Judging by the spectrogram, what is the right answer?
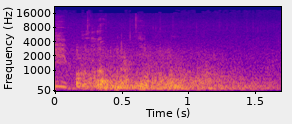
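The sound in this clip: Thunder rumbling through heavy, steady rain that hisses on surfaces, a loud and continuous dense wash of sound that never lets up and has no voices.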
